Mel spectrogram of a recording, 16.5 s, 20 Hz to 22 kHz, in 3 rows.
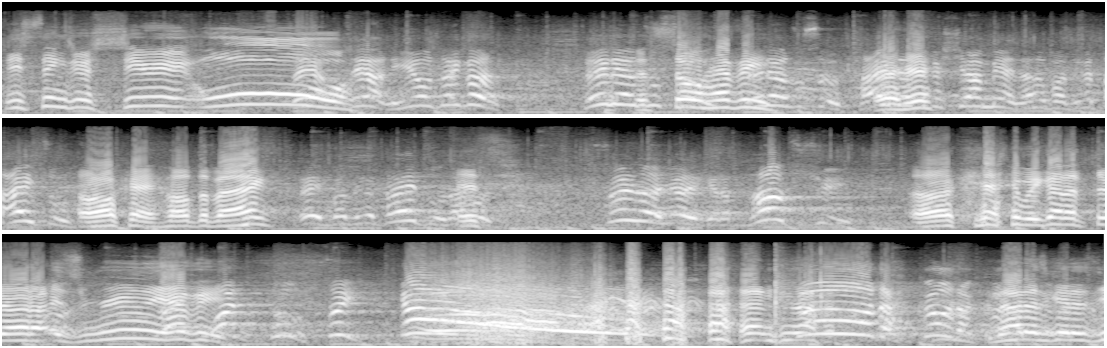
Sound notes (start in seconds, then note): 1.8 worker speaks Mandarin; 7.0 worker speaks Mandarin; 13.1 all groan; 13.9 laughs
